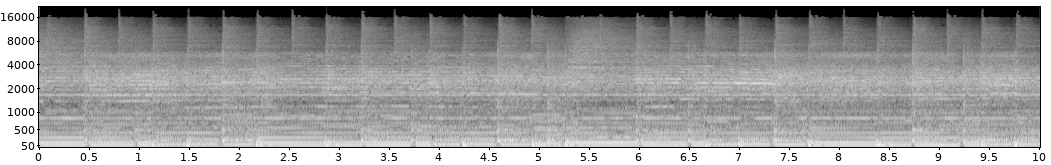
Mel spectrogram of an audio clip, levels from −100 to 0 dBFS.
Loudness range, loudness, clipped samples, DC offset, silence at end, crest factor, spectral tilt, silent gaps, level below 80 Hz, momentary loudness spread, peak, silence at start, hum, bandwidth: 1 LU; -13 LUFS; under 0.1%; under 0.1%; 0 s; 12 dB; -4.5 dB/octave; none; -18 dBFS; 2 LU; 0 dBFS; 0 s; none; 17 kHz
